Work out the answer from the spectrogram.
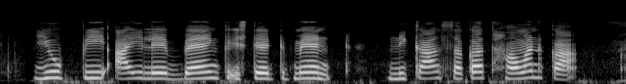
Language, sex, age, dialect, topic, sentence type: Chhattisgarhi, female, 18-24, Northern/Bhandar, banking, question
